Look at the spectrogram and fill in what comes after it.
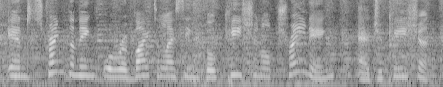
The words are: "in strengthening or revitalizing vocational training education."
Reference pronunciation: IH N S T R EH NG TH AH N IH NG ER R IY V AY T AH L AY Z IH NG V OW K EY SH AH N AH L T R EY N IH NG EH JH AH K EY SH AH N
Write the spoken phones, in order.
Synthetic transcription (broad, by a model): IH N S T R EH NG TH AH N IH NG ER R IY V AY T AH L AY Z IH NG V OW K EY SH AH N AH L T R EY N IH NG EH JH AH K EY SH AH N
